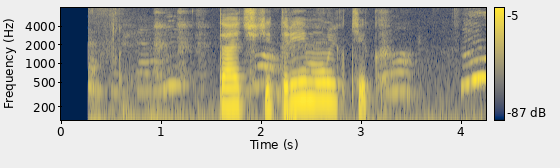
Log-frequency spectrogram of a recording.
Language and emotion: Russian, neutral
